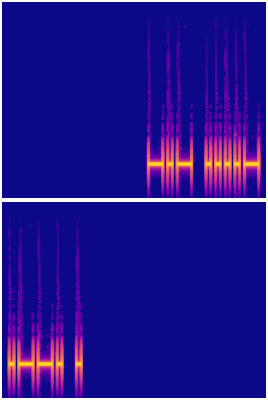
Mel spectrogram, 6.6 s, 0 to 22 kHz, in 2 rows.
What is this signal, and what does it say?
Morse code, heard as a keyed tone, about 20 wpm, 700 Hz. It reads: K4PE
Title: USA Call Signs - 4 Characters - Repeated 3x - 20wpm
